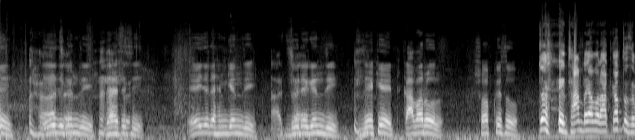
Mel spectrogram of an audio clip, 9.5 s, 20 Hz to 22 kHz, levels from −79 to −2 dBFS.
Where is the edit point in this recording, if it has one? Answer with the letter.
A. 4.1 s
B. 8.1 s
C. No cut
B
